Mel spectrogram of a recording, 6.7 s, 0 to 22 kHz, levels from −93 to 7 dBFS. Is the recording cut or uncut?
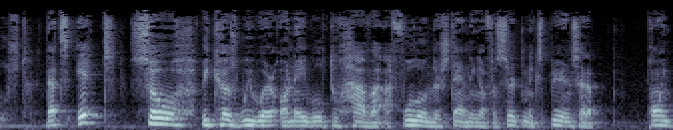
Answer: cut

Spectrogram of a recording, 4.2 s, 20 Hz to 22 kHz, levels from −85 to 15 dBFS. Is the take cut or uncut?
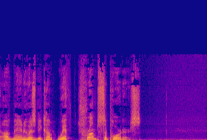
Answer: cut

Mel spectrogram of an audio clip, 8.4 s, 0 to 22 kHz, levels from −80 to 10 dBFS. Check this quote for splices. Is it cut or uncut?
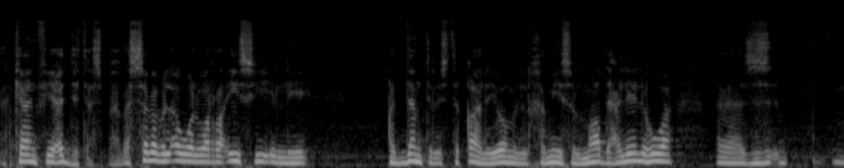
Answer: uncut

